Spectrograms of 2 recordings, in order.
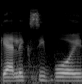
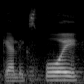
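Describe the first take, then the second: First: The first word has three syllables. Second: The first word has two syllables. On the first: "Some people say Galaxy Boy" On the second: "some people say Galax Boy"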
